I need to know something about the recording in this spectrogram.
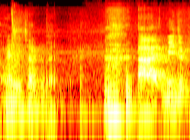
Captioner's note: chuckles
